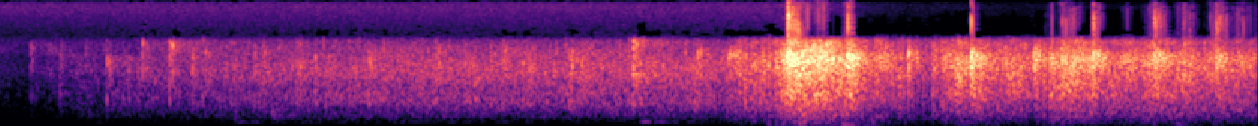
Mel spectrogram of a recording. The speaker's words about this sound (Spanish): Pues con estas palabras en las que se ha prácticamente citado toda la hermandades de Jaén, arranca el primer aplauso.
